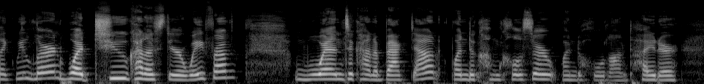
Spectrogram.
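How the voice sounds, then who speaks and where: At a moderate pace, the voice sounds animated, with big swings in loudness. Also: woman, fairly high pitch for a woman. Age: 20s. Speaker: podcast host. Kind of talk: casual monologue.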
